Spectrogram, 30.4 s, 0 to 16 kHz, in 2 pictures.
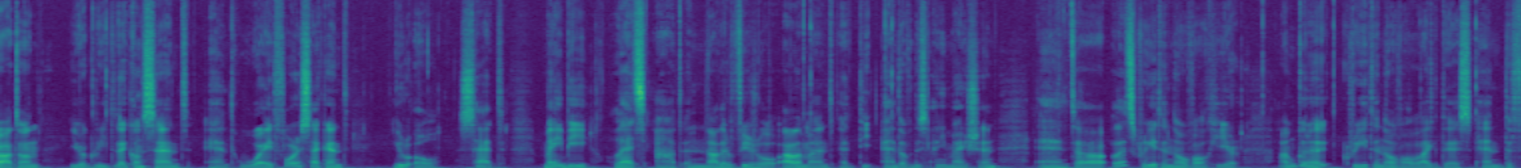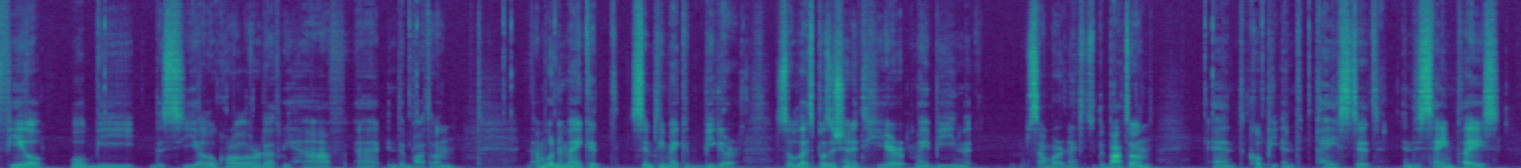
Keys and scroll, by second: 11.2 o, 26.3 super+c, 27.7 space, 29.0 super+v.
